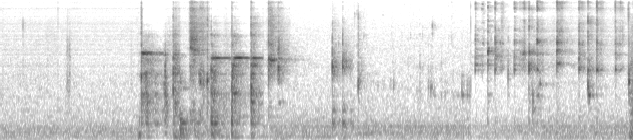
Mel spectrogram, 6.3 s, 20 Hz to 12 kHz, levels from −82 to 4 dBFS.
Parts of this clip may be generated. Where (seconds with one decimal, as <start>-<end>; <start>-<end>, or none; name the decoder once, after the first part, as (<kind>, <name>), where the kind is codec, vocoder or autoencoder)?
0.0-2.9 (autoencoder, DAC-VAE); 5.2-6.3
